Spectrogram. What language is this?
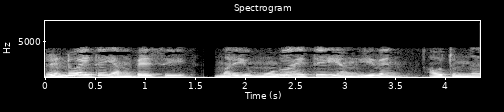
Telugu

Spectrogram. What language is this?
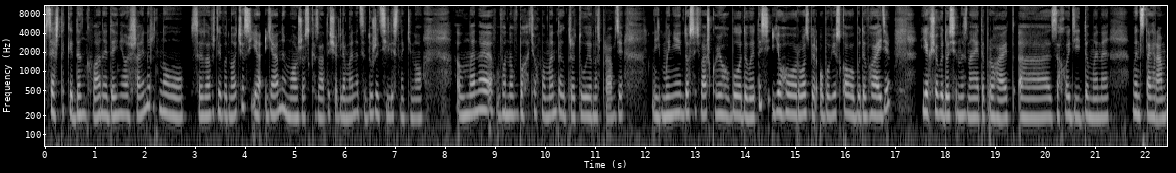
Ukrainian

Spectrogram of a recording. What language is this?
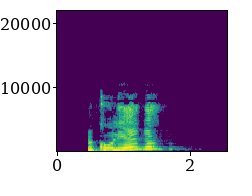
Rombo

